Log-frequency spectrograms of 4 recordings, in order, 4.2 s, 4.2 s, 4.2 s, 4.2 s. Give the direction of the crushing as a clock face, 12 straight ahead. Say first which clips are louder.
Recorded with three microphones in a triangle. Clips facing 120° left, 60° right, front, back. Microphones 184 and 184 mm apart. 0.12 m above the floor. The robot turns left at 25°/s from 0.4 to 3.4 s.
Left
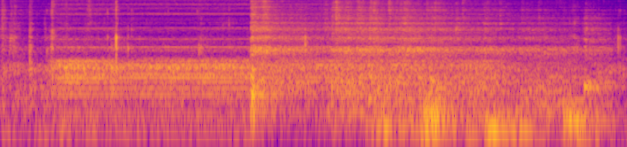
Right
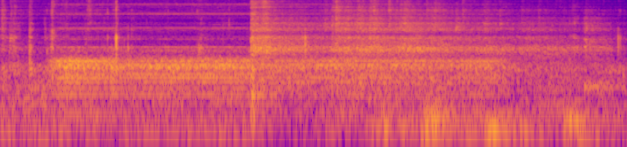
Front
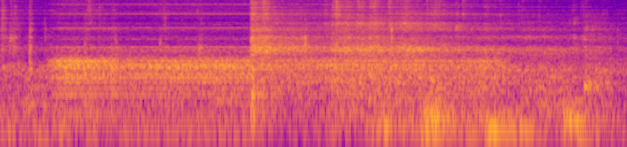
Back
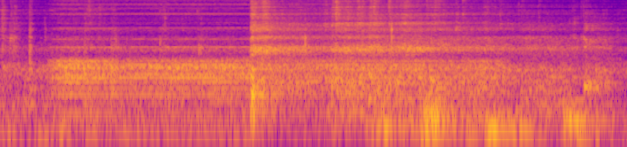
Left 7 dB, back 6 dB; 7 o'clock.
